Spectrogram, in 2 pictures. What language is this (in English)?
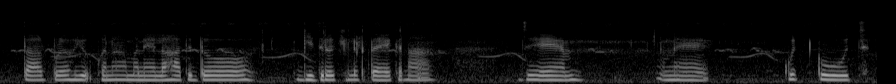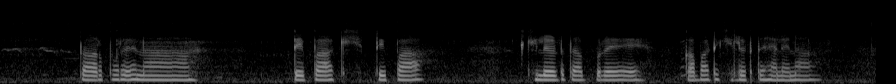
Santali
